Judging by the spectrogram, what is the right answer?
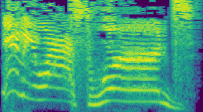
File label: demon tridents taunt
